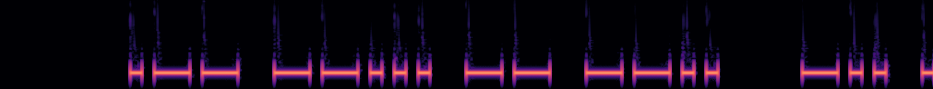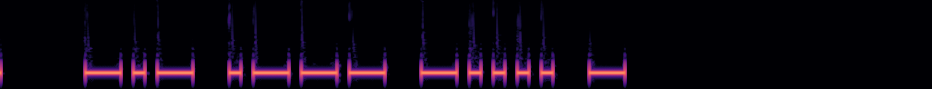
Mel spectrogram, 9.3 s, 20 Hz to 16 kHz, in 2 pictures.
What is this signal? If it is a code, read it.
Morse code, heard as a keyed tone, about 20 wpm, 700 Hz. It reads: W7MZ DE KJ6T
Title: USA Callsign DE Callsign - 4 Characters - 20wpm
